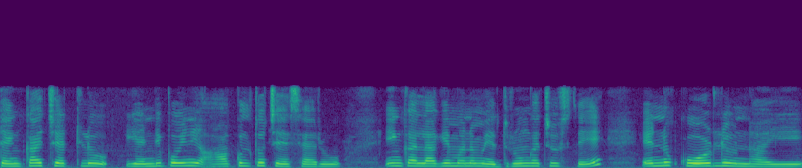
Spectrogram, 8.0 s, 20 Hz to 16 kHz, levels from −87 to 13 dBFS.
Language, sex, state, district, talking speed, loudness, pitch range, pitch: Telugu, female, Andhra Pradesh, Chittoor, 95 wpm, -17 LUFS, 230-275 Hz, 255 Hz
